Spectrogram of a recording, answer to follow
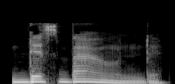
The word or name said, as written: disbound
